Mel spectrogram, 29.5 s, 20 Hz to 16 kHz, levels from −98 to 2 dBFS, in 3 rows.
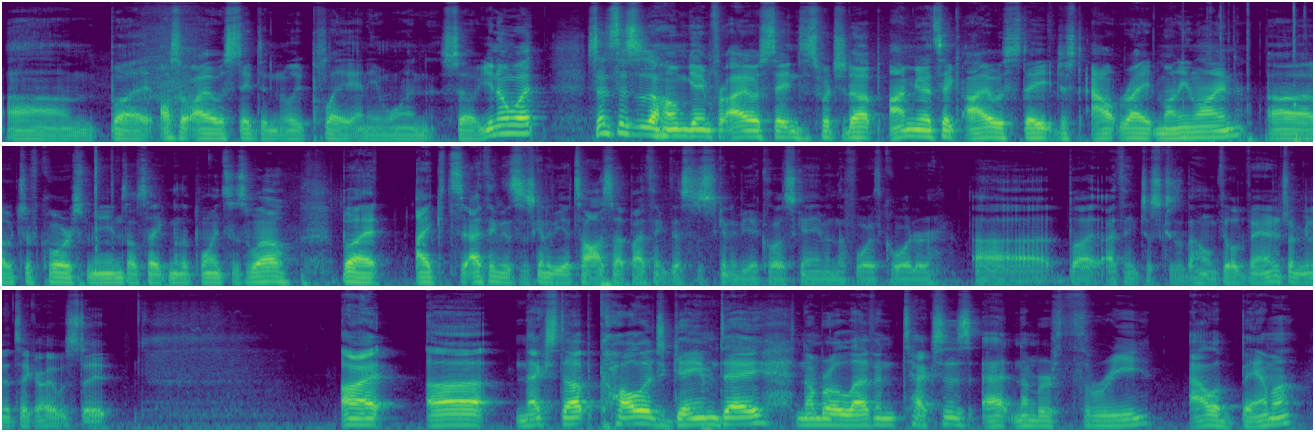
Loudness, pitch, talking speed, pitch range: -25 LUFS, 100 Hz, 220 wpm, 85-120 Hz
